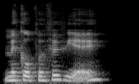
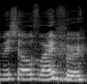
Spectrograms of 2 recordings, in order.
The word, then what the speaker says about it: Michelle Pfeiffer: She just mispronounced it, and she was like, oh, I mean Michelle Pfeiffer.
